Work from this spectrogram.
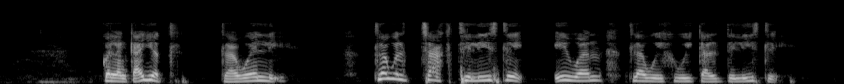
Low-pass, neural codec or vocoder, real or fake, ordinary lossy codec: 7.2 kHz; none; real; MP3, 64 kbps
